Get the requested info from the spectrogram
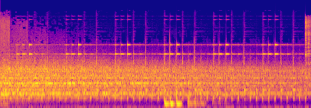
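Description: Progressive electronic dance music: sustained synth chords over quick, regular ticking hi-hats, with no kick drum and a couple of low bass notes about three seconds in.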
